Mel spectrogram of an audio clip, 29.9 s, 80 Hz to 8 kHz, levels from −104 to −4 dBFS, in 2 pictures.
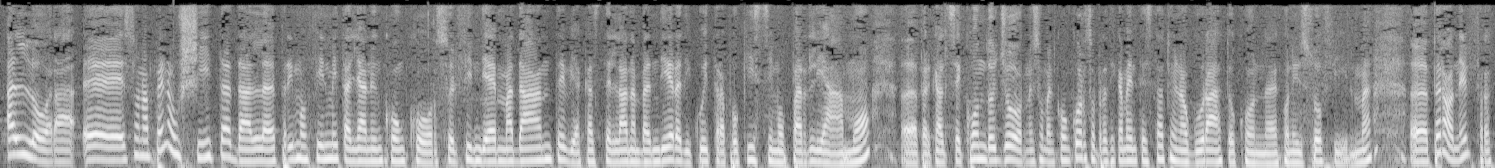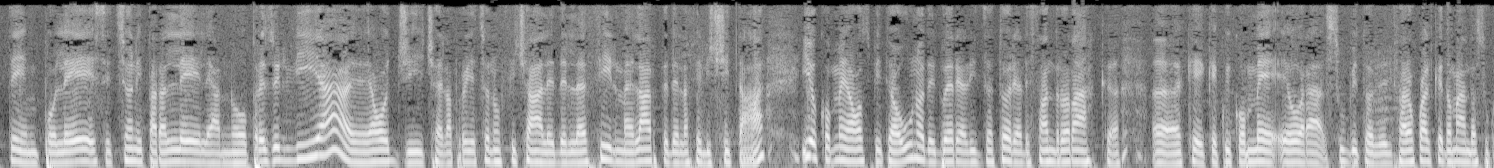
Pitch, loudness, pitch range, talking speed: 155 Hz, -14 LUFS, 145-175 Hz, 175 wpm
